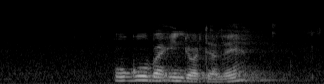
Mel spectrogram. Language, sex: Xhosa, male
